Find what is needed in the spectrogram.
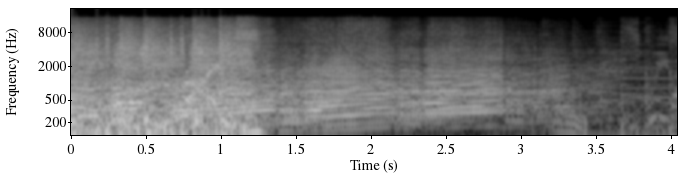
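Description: Heavy rock music for about the first second, then it drops out and a Harley-Davidson motorcycle engine is heard alone, its note gliding in pitch and fading away toward the end.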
